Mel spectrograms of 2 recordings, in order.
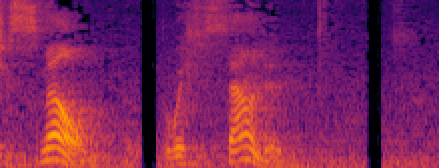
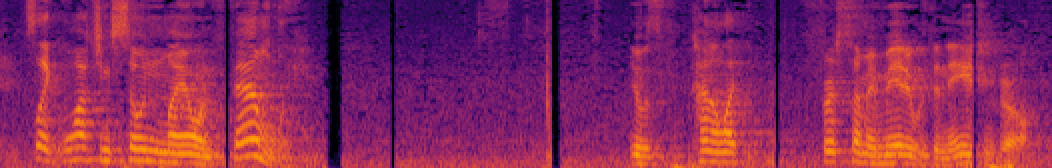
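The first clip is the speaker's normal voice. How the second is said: ordinary talk, nothing marked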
